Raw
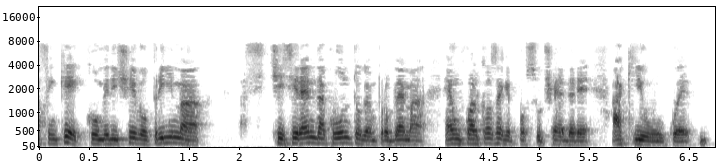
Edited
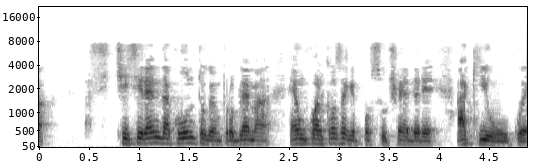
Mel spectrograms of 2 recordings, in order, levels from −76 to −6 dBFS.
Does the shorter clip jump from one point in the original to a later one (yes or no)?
no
